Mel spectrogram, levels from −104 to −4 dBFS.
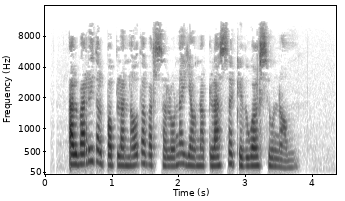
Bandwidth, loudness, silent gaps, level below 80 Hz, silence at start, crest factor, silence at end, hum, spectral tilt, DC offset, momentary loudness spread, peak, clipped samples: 11.5 kHz; -28 LUFS; none; -82 dBFS; 0.35 s; 24 dB; 0.65 s; none; -4.5 dB/octave; under 0.1%; 11 LU; -4 dBFS; under 0.1%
